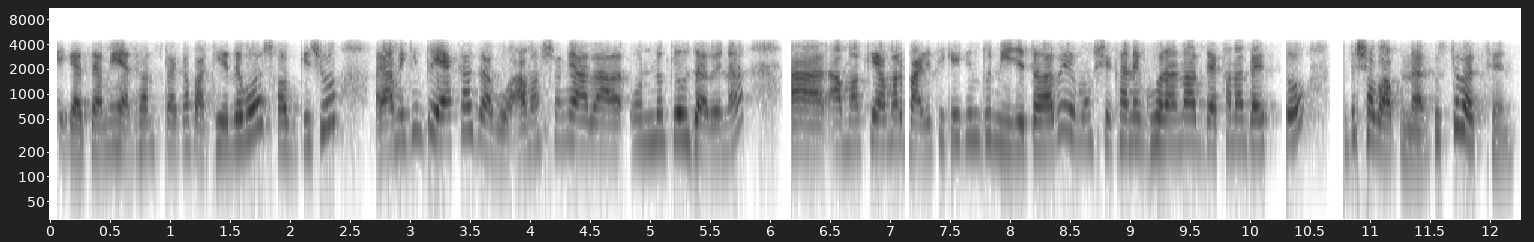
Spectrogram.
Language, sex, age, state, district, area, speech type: Bengali, female, 60+, West Bengal, Nadia, rural, conversation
